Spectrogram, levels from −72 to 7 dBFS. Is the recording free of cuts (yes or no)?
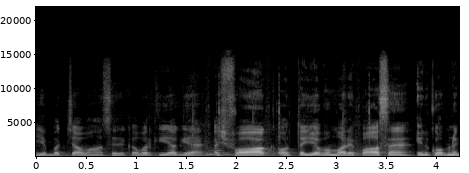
no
